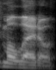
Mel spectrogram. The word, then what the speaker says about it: Maletto: Am I pronouncing it right? Is it Maletto? It is Maletto.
